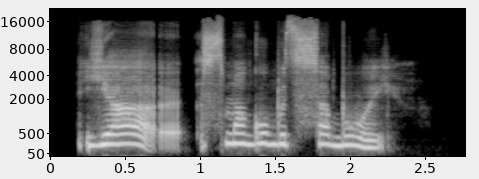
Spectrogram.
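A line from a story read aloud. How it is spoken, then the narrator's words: Trembling voice. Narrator (Russian): проговорила дрожащим голосом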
